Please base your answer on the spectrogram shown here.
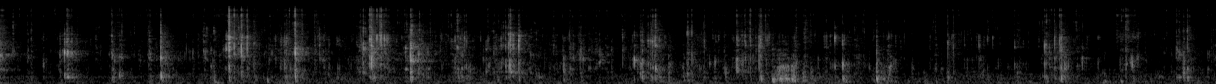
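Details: Pit Bulls Oliang and nomyen eating raw healthy treats indoors: dense bursts of wet crunching and smacking bites, irregular and closely spaced throughout, with louder crunches every second or so in a small room.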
